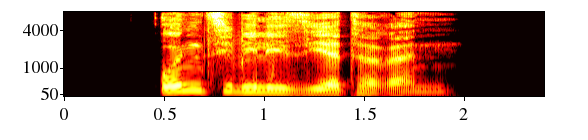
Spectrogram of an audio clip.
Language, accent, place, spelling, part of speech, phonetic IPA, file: German, Germany, Berlin, unzivilisierteren, adjective, [ˈʊnt͡siviliˌziːɐ̯təʁən], De-unzivilisierteren.ogg
- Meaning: inflection of unzivilisiert: 1. strong genitive masculine/neuter singular comparative degree 2. weak/mixed genitive/dative all-gender singular comparative degree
